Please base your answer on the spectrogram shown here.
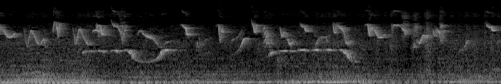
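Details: A three-month-old Sangihe hanging parrot in continuous song: bright, high clipped chirps run throughout, broken by lower whistled notes that dip and rise, with a steady low rumble behind.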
